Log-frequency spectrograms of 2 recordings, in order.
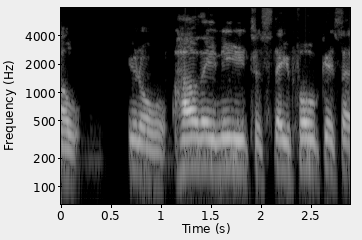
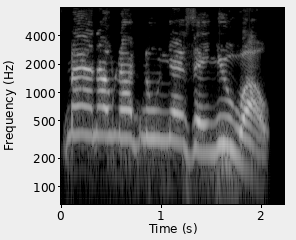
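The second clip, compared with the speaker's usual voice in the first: cocky boxer imitation; 9 semitones higher than usual. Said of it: "Keyshawn is saying".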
